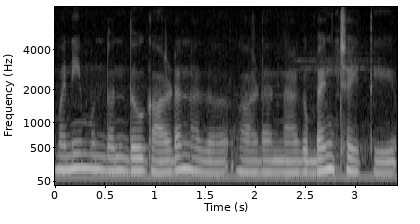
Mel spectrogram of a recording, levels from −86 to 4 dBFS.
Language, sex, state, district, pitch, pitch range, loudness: Kannada, female, Karnataka, Belgaum, 160 Hz, 150-175 Hz, -31 LUFS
